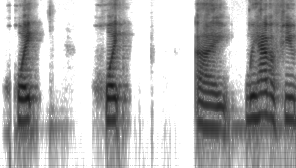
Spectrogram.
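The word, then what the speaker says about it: huyʔ: And you will always hear people pronouncing it like this, Hoyt, Hoyt. It's not how it's supposed to be pronounced. There's no T at the end.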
